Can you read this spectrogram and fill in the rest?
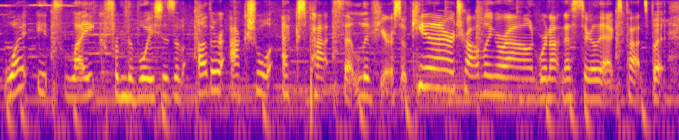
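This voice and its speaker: A woman's voice: on the high side, a little fast. A woman hosting a travel vlog, chatty and upbeat as she introduces her interviews. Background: background music.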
